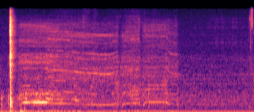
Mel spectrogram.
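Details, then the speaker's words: B. Braun Infusomat Space IV pump in EMS training, set-up after power-on: tubing inserted and door closed, then a click and a soft whirring motor sound that fades as the mechanism engages the tubing. "it's going to ask you to open the door to insert your Pump tubing so we insert the tubing and we close the door"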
